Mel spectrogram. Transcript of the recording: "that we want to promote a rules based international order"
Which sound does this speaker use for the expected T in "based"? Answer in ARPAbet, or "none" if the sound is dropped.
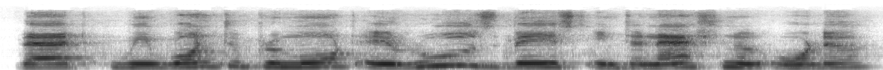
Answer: T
